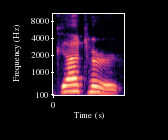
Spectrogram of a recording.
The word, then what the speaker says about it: Qatar: they got out to qatar and i'm told that it's pronounced gutter but i don't like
